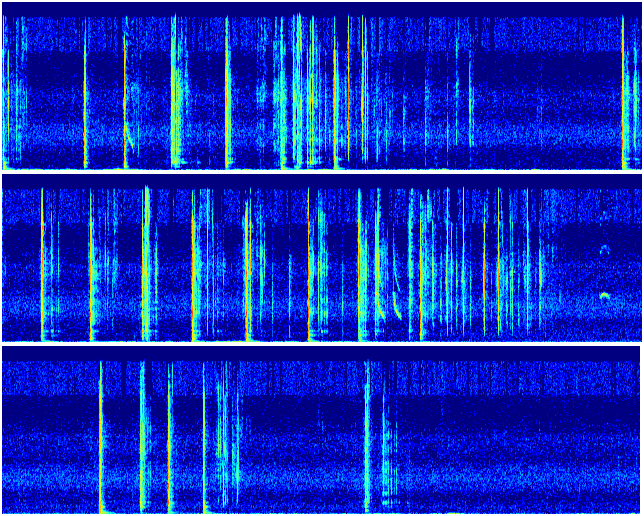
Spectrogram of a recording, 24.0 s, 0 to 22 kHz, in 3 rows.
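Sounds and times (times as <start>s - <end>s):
bird pecking at food: 0.0s - 0.4s, 1.0s - 6.0s, 7.8s - 15.6s, 17.2s - 19.1s, 20.4s - 21.1s.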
